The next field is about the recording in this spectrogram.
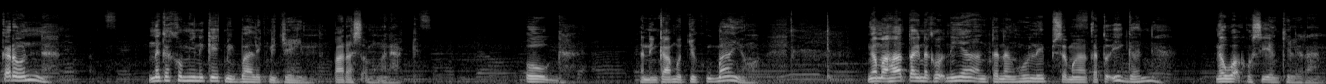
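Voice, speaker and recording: A man's voice: mid-range voice, lively intonation, normal speed, pauses often, a bit bright, soft background music. A man with a Cebuano accent acting in a Bisaya radio drama, playing the family's giver and narrating his story with emotional, pleading outbursts. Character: young man, family's giver, hurt and resentful.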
